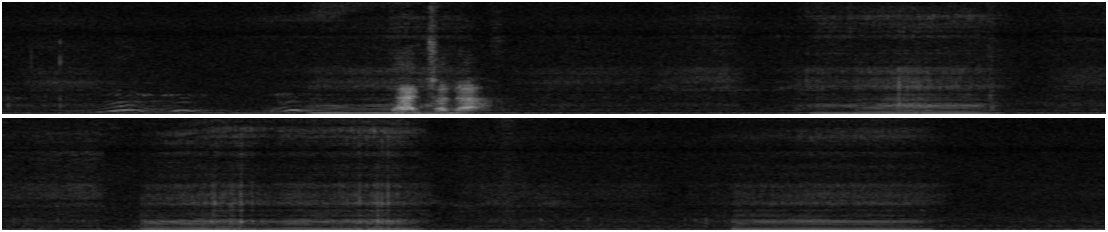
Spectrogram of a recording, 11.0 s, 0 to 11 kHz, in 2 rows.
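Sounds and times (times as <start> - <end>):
quiet breathing: 1.4 - 3.9, 5.2 - 6.2.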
